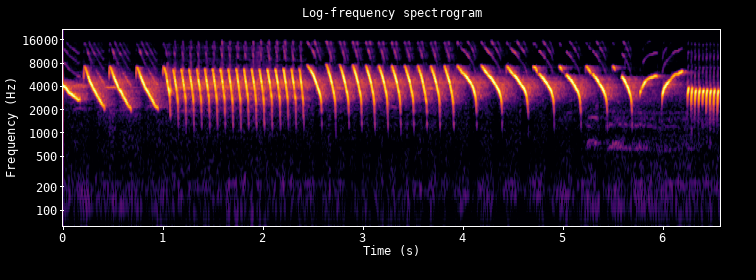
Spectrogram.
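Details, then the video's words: Training song of a Belgian canary: falling whistled slurs, a dense fast trill, then a long series of loud descending sweeps slowing down, ending in a brief buzzy roll. "O canto do canário belga fascina muitas pessoas"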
